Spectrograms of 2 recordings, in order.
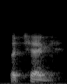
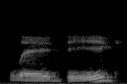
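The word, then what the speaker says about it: Ledaig: So even though you look at it, you think Ledig. Yeah. If you got to do the correct pronunciation, it'd be Lechig. That's how the locals pronounce it.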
